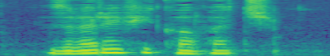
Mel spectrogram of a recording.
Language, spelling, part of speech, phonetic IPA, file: Polish, zweryfikować, verb, [ˌzvɛrɨfʲiˈkɔvat͡ɕ], LL-Q809 (pol)-zweryfikować.wav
